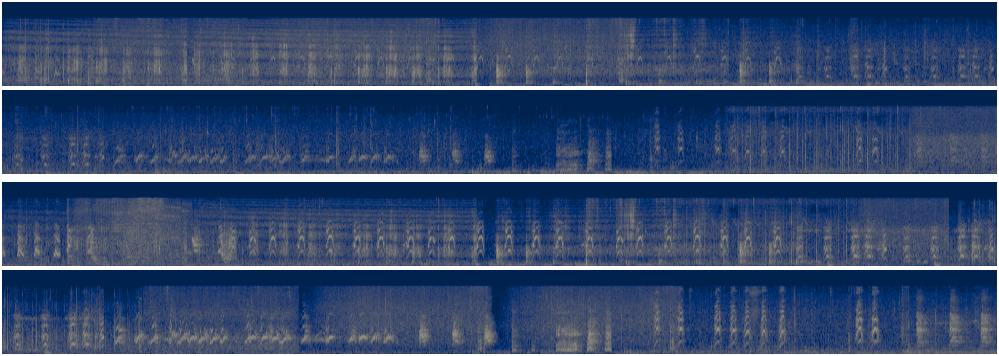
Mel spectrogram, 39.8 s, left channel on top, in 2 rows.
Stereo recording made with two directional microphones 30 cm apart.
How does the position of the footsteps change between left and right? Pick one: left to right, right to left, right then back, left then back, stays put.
left to right.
